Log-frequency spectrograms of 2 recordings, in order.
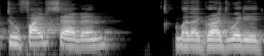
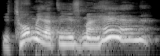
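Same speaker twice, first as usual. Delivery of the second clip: protesting recruit; 8 semitones higher, 3 dB louder than usual. Retold or imitated.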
